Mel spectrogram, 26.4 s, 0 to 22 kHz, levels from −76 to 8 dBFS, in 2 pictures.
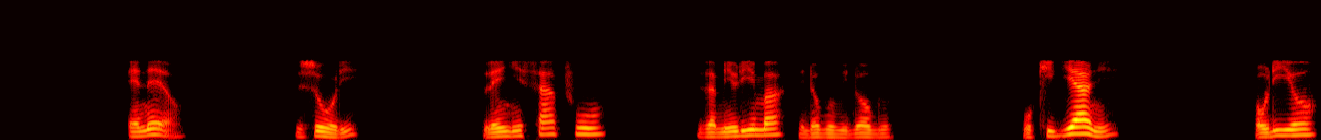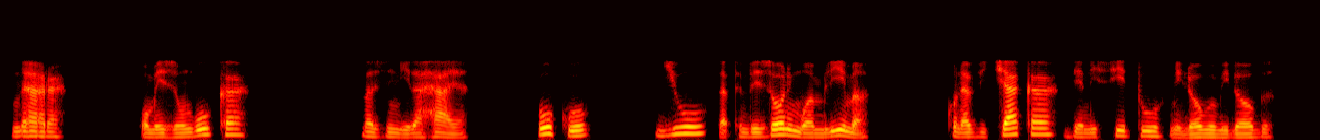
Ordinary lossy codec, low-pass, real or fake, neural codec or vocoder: Opus, 64 kbps; 3.6 kHz; fake; codec, 16 kHz, 0.3 kbps, FocalCodec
